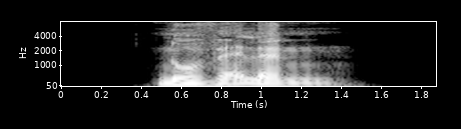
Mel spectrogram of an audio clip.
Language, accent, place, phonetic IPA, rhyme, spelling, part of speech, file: German, Germany, Berlin, [noˈvɛlən], -ɛlən, Novellen, noun, De-Novellen.ogg
- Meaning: plural of Novelle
